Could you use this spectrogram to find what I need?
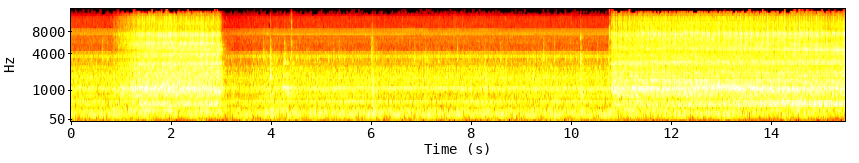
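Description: A chisel scrapes and hisses against spinning wood.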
